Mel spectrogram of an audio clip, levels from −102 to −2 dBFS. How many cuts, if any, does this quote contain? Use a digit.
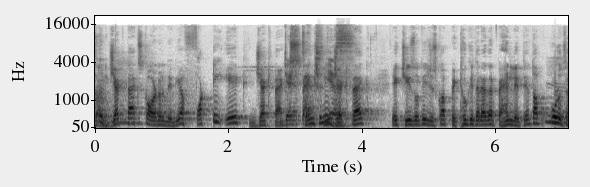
1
